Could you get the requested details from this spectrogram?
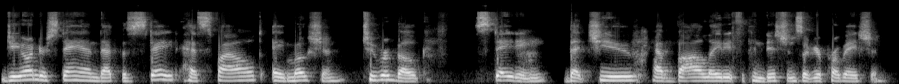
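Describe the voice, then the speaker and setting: Measured woman judge in court. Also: fairly low pitch, fairly even intonation, warm tone. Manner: procedural, measured questioning. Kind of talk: formal courtroom proceedings.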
